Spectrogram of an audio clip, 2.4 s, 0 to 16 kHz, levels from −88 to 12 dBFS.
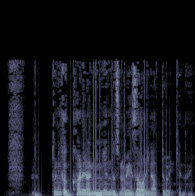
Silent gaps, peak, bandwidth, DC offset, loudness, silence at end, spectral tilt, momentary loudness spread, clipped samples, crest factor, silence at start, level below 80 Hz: none; -8 dBFS; 11.5 kHz; under 0.1%; -26 LUFS; 0.05 s; -6 dB/octave; 17 LU; under 0.1%; 18 dB; 0.1 s; -46 dBFS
